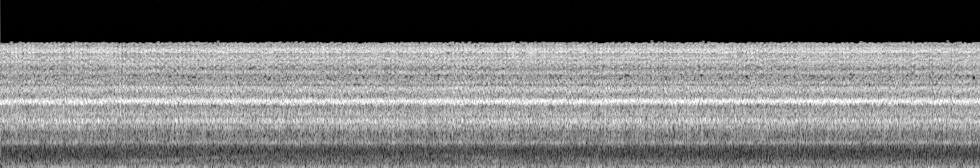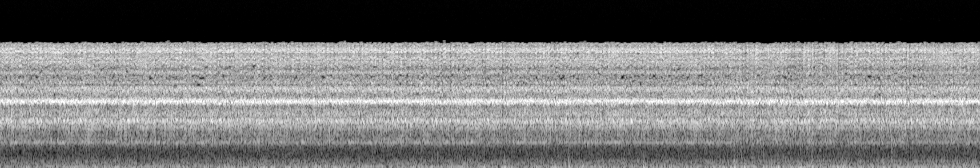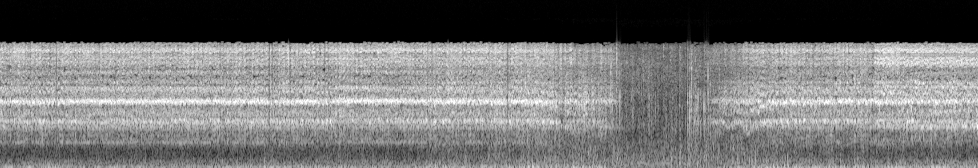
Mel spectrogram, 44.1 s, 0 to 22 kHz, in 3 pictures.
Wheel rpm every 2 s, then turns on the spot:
160, 160, 160, 160, 160, 160, 160, 160, 160, 160, 160, 160, 160, 160, 160, 160, 160, 160, 160, 20, 130, 160.
none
